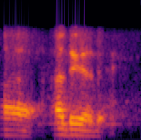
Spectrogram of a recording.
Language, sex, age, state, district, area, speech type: Malayalam, male, 18-30, Kerala, Idukki, rural, conversation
